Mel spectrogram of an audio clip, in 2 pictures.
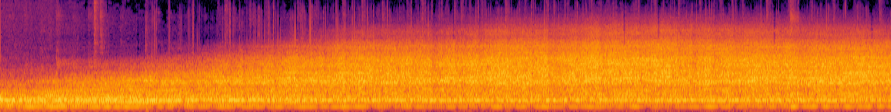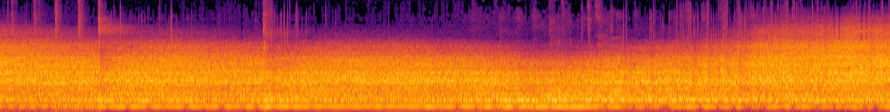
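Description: Large hanging gong played continuously with a mallet. Its many ringing tones merge into one sustained wash that swells during the first half, eases, and builds again near the end.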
